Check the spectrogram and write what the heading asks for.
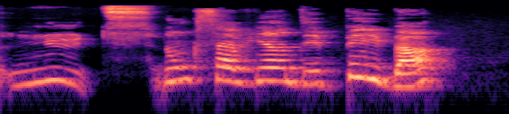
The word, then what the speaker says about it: Nuud: D'après Google Traduction, ça se prononce Nude.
